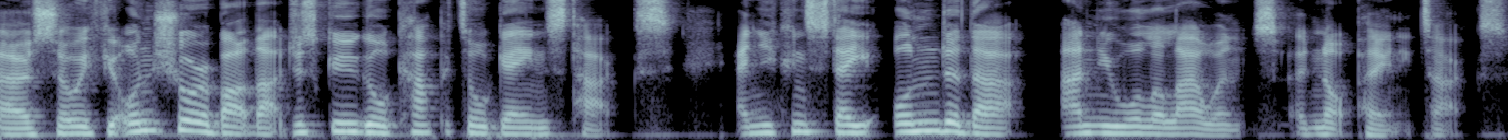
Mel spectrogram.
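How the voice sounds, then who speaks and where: A man with a British accent, fairly high in pitch with ordinary variation, at a moderate pace, on a very clean, silent recording that sounds dry and close with no echo. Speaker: finance YouTuber. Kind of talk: product review monologue. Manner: animated.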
